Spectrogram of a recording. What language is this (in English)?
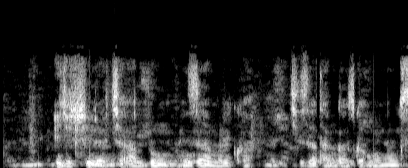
Kinyarwanda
